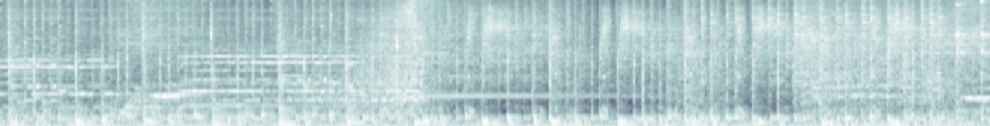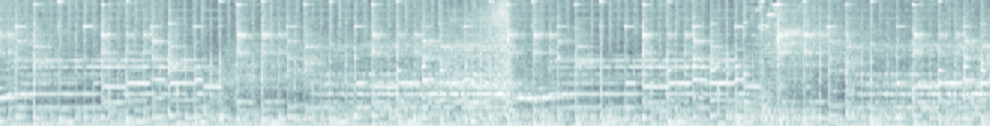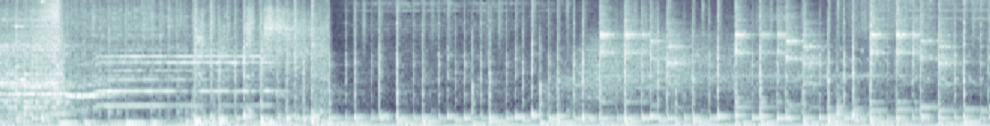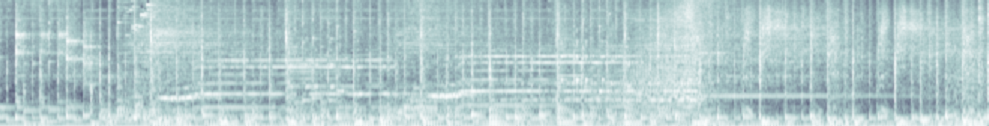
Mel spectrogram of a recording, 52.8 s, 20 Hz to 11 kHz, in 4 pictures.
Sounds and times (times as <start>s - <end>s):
Music: 0.0s - 52.7s.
